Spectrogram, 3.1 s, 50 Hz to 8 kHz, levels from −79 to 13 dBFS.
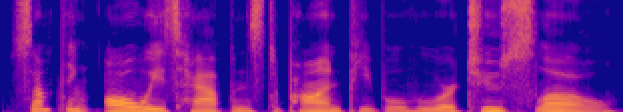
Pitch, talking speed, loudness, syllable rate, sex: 175 Hz, 195 wpm, -16 LUFS, 5.4 syllables/s, female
